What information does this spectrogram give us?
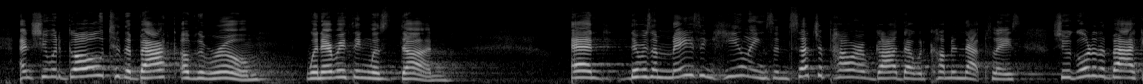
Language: English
